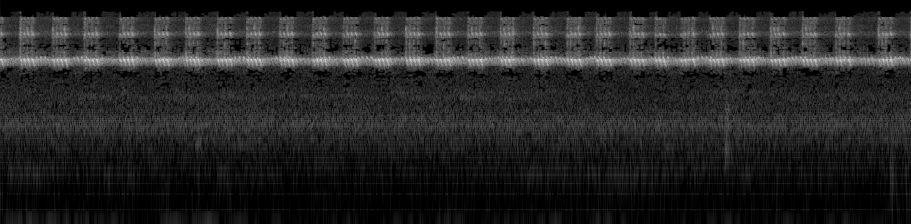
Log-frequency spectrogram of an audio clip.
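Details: Shrill cricket chirps repeat in a regular pulse, close to three bursts each second, bright and metallic, with a faint low hiss beneath.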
